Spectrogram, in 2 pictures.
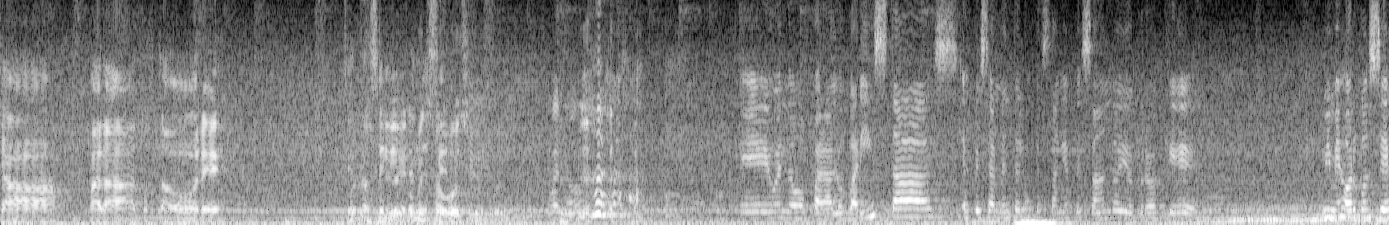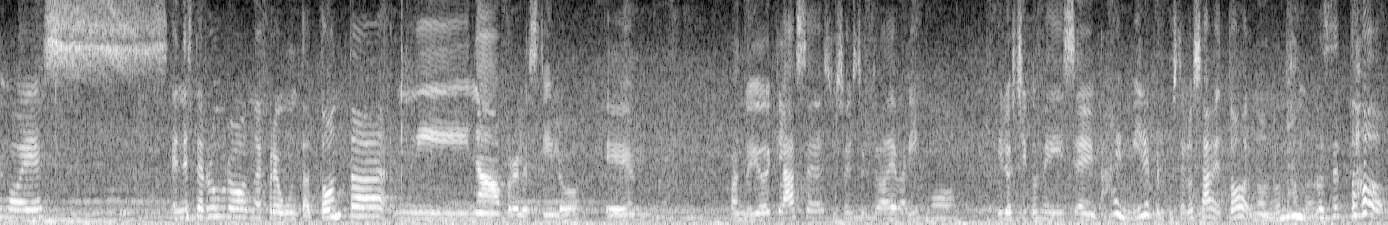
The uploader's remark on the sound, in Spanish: Oh! Café en el Festival Centroamérica de Café.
